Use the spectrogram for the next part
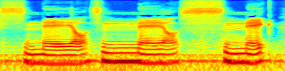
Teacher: the S is produced in the alveolar region at the top part of your mouth behind your front teeth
